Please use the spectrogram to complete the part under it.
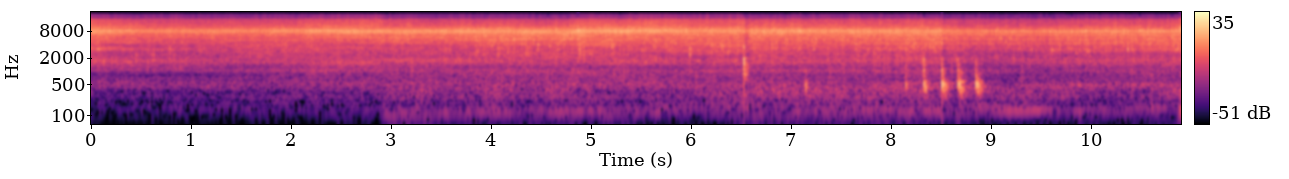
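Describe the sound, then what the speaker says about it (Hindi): Tomato halves sizzle in hot oil with nigella seeds and cumin while cooking for a chutney: a steady, close frying hiss throughout, with a few light utensil clinks near the end. "दो मिनट हम टमाटर इस साइड से पहले इनको फ्राई करेंगे"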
